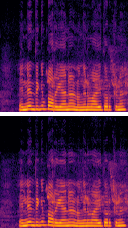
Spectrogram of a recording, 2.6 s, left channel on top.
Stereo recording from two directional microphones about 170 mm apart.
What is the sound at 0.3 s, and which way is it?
Speech, 20° left (ahead or behind).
